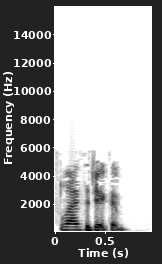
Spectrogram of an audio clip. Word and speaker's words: Liza Jacob: Liza Jacob.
